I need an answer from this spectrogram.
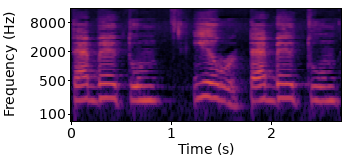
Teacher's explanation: اچھا تم نہیں بولیں گے، اسے تا دمتو ہے تو تم کی آواز آنی چاہیے، لیکن اسے ہم نے واو مدہ نہیں بنانا ہے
